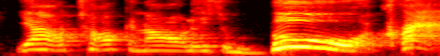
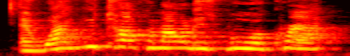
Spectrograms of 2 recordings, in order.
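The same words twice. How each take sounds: First: Slow rebuke bursting loud at the end; loud scolding. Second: Higher questioning rebuke, without the blast; high-pitched challenge. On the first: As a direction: blast BULL CRAP loud and drawn out. Retold scolding of the woman. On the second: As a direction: ask it high, scolding but not shouting. Repeats the scolding as a question. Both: Retold or imitated.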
